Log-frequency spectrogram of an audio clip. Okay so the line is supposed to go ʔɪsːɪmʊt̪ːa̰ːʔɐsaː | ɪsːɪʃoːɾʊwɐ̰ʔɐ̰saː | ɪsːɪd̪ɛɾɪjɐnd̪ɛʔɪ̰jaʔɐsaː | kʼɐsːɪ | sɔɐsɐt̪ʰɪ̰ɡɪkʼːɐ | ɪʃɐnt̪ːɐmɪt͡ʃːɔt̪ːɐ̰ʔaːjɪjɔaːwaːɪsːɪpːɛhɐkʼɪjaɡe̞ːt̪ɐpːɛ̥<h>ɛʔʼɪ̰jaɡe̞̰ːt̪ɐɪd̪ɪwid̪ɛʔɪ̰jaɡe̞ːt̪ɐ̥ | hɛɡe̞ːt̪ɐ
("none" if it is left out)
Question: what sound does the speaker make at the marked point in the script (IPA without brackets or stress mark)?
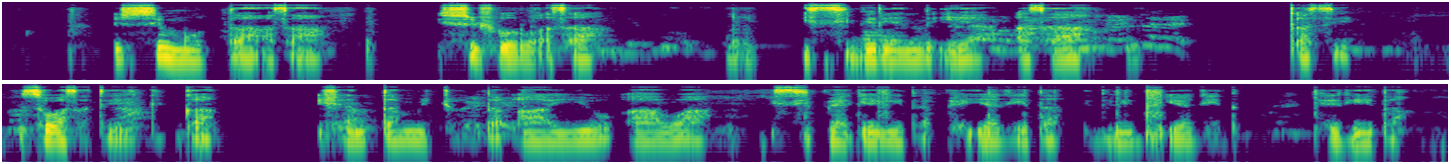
h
